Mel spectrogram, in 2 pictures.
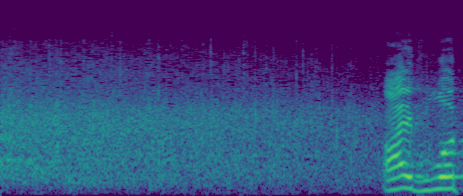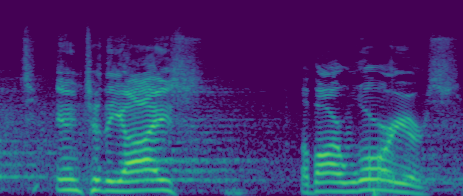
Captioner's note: applause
